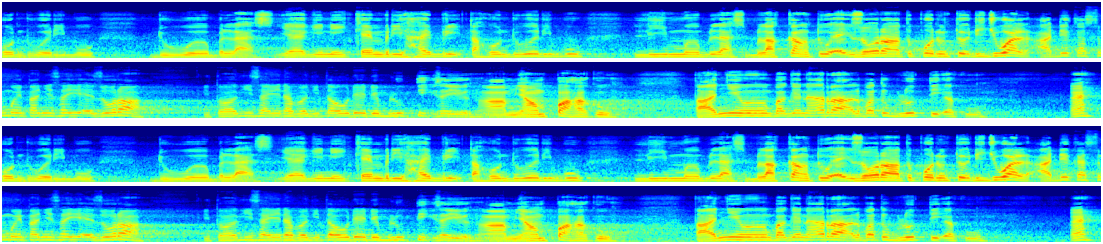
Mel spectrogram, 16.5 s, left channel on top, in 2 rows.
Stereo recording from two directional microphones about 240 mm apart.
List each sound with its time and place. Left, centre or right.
0.0 s a man's voice: centre
1.1 s a man's voice: centre
9.0 s a man's voice: left
9.9 s a man's voice: centre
